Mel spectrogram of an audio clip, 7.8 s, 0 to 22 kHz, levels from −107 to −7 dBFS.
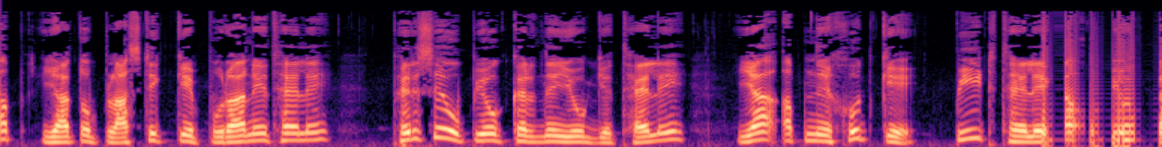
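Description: Robotic sound from repeated short buffers runs from 6.95 s to the end at 7.75 s, just after "ख़ुद के पीठ". The speech collapses into a rigid, metallic buzz fixed at 200 Hz that only loosely tracks the words. The likely cause is fresh audio arriving too seldom, so the playback repeats a tiny slice, which fits a 5 ms buffer, over and over while most of the real speech, well over half, is skipped.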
